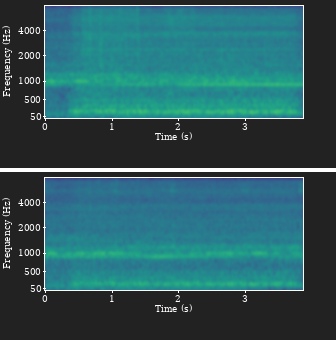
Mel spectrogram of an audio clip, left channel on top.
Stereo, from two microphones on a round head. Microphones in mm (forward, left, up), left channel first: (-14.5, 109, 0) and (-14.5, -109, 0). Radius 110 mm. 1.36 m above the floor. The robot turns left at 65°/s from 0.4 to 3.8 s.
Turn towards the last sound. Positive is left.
No sound to turn to.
